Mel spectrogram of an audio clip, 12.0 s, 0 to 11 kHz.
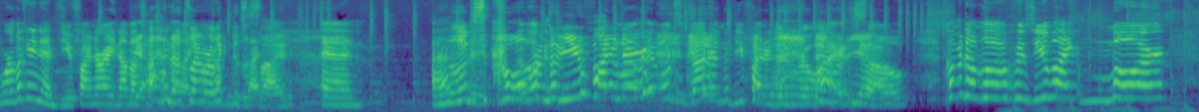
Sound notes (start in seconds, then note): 4.7 laughs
